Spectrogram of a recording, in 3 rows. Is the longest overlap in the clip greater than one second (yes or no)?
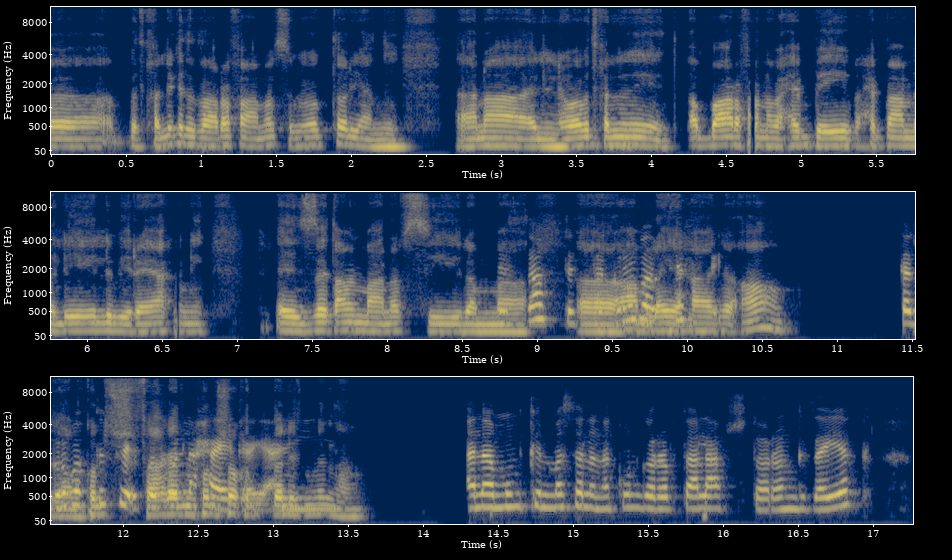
yes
